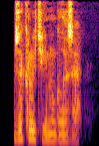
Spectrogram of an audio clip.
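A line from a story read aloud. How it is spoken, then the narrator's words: Quiet request. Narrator (Russian): негромко попросил Генри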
